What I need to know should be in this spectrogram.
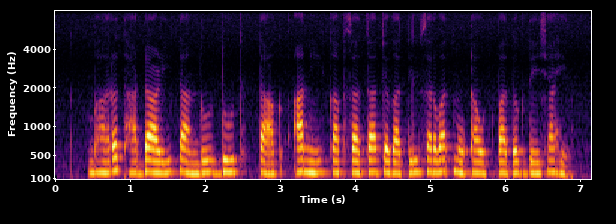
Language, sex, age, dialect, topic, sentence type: Marathi, female, 25-30, Northern Konkan, agriculture, statement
